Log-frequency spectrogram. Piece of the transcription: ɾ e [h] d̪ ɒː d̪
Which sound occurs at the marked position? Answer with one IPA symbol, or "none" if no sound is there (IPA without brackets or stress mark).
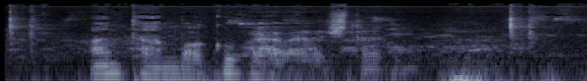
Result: ʃ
